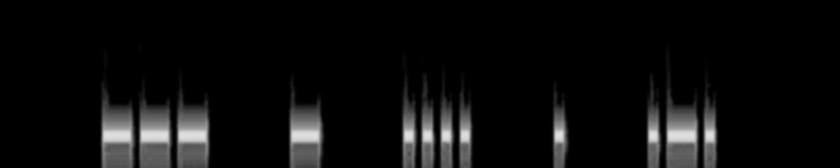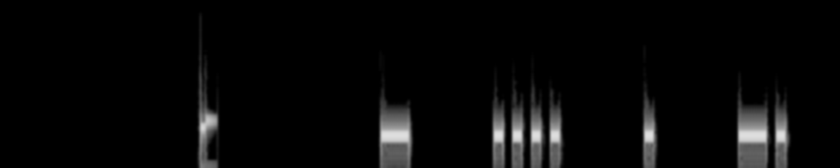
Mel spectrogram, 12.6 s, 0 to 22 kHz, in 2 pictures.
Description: Morse code, heard as a keyed tone, about 17 wpm, spaced as for 10 wpm, 700 Hz. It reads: OTHER THEN
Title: 3x Character Spacing - Top 200 Words - 17wpm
